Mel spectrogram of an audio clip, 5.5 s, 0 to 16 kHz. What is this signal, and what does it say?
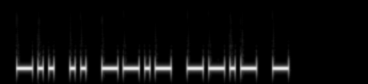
Morse code, heard as a keyed tone, about 15 wpm, 700 Hz. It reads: DIQQT
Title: Code Groups - 5 Letters - 15wpm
